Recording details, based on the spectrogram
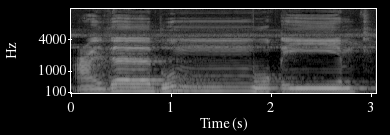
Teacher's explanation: Jadi domah tanwin langsung masuk ke huruf mimnya tanpa mengucapkan bun. Adzabun kalau bun muqim jadinya idhar.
